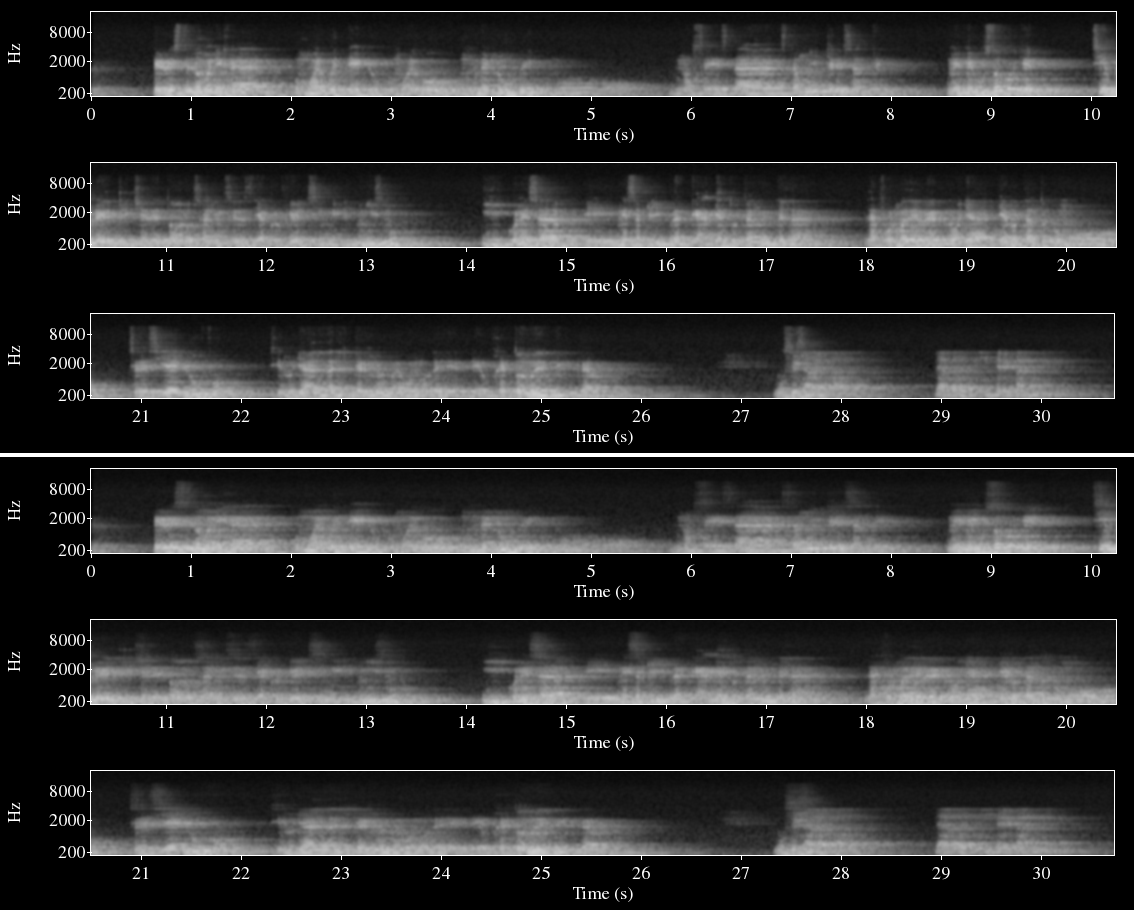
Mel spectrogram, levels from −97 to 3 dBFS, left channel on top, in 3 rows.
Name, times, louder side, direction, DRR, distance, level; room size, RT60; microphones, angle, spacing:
voice 1, 0.6-1.8 2.0-5.4 5.8-8.0 8.6-9.5 10.0-13.4 14.1-17.5 18.0-20.6 20.9-21.9 22.3-25.7 27.3-27.6, left 1 dB, 75° left, -2 dB, 2.6 m, -22 dB
voice 2, 27.5-28.1 28.9-30.1, left 1 dB, 30° left, -10 dB, 3.5 m, -28 dB
9.5 x 8.9 x 8.0 m, 1.5 s
head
